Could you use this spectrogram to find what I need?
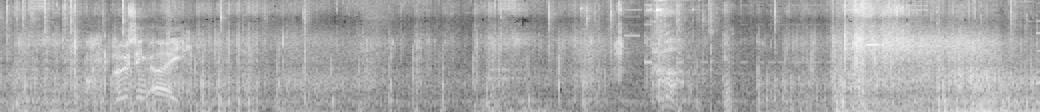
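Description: Footsteps crunch quickly on dirt and gravel.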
